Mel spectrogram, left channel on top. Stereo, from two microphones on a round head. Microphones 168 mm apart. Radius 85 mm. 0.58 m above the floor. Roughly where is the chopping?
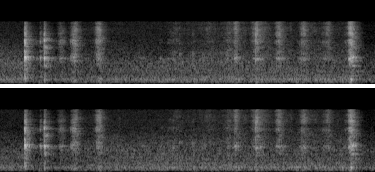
Centre.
